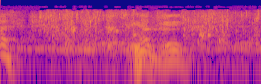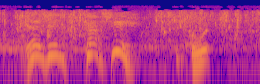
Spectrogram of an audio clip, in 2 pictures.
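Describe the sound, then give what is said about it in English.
Steady sloshing and splashing water as someone swims toward the listeners, with short vocal sounds breaking in over the watery wash every second or so. “There was someone in the water swimming towards us.”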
